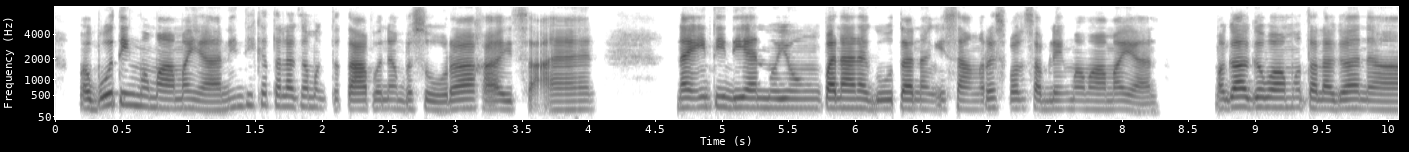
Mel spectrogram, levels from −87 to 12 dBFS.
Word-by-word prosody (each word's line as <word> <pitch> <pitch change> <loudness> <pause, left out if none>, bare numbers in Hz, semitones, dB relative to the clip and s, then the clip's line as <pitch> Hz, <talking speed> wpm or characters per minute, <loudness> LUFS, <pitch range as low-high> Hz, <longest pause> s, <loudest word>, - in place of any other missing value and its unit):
mabuting 270 +7 0
mamamayan, 200 -6 0
hindi 240 +7 -12
ka 275 - -9
talaga 240 -3 -4
magtatapon 195 -3 +1
ng 195 -1 -7
basura 195 +1 +1
kahit 180 -1 0
saan. 180 +1 -2 0.6
Naiintindihan 220 0 +4
mo 210 0 -5
'yong 205 0 -7
pananagutan 200 -2 +4
ng 190 - -6
isang 190 -1 -3
responsableng 195 -2 -5
mamamayan, 180 -4 -1 0.4
magagawa 225 0 +3
mo 220 +1 -12
talaga 195 -1 0
na, 185 -2 -4
200 Hz, 130 wpm, -25 LUFS, 185-220 Hz, 0.6 s, Naiintindihan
